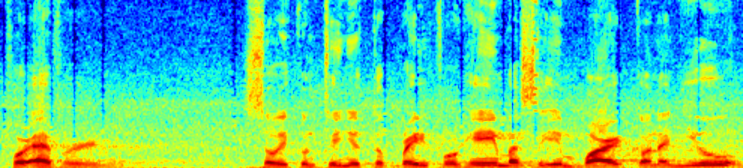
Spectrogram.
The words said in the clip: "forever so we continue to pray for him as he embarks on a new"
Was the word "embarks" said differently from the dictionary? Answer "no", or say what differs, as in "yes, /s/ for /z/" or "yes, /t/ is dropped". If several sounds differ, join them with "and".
yes, /s/ is dropped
